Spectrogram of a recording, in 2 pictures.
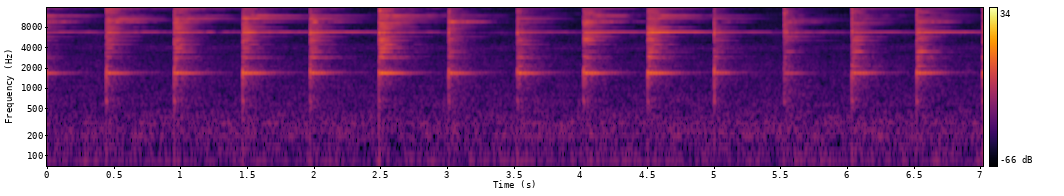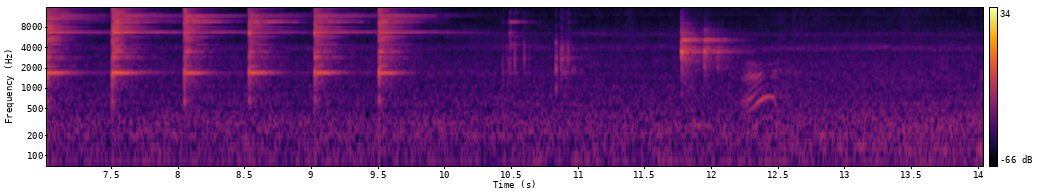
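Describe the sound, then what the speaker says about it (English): Steel being forged into a taper on an anvil with the edge of a hammer: a steady run of about seventeen sharp, ringing metallic strikes at an even pace, close and clear, then a few lighter taps and quiet. "I'm basically using the edge or the corner of my hammer, hammering two sides to reduce that thickness and to create a taper in the steel."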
